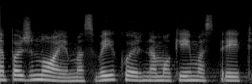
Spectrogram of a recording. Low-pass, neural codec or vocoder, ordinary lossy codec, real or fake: 10.8 kHz; codec, 24 kHz, 0.5 kbps, DualCodec; Opus, 64 kbps; fake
